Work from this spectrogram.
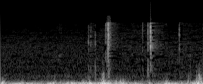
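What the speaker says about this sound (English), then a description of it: "I have the fan on because the air conditioner is not working again" Electric fan running in a seventh-grade classroom whose air conditioner has failed, a steady low whir filling the room, with a few sharp clicks or taps standing out briefly over it.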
